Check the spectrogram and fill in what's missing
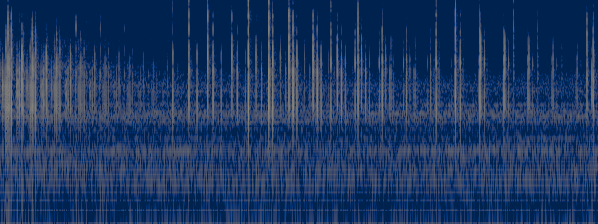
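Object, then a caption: Glass and metal smartphone. Long nails tap and scratch rapidly on a dark glass and metal smartphone with a glass screen, held upright and then horizontally, with rings on the fingers. Sharp, bright clicks come fast and dense at first, then thin into quieter, irregular taps over a faint scratching hiss.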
